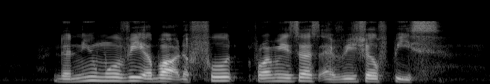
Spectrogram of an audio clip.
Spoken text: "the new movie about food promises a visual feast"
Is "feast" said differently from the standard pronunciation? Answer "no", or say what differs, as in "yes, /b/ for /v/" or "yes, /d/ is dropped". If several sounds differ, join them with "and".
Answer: yes, /p/ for /f/ and /t/ is dropped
